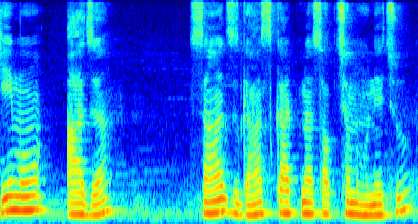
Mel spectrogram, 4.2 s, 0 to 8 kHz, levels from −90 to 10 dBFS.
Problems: none marked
